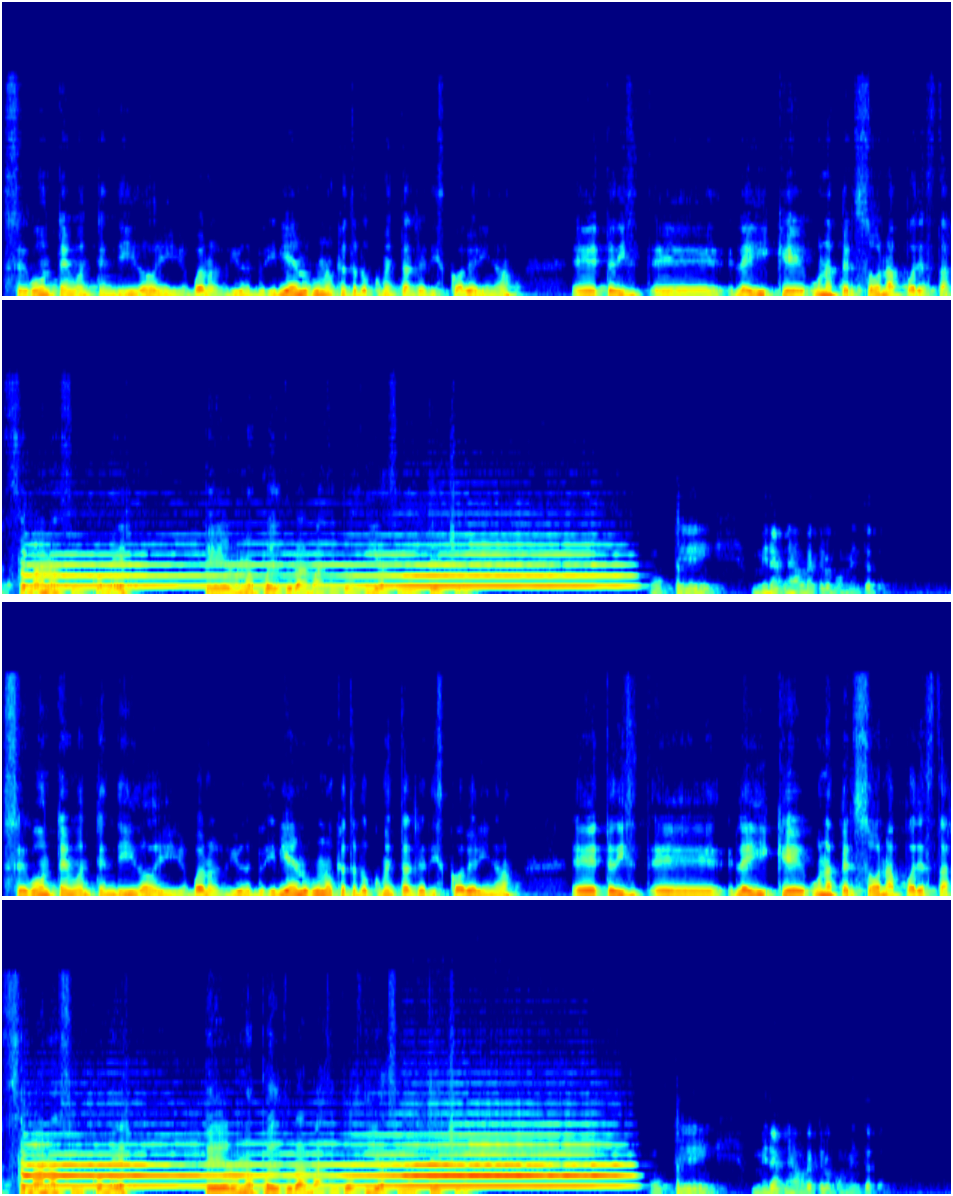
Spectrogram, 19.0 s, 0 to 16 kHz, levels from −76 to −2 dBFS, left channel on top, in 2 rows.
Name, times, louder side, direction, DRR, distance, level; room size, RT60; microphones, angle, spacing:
voice 1, 0.0-5.2 5.7-10.8 11.5-14.2, right 3 dB, 80° right, 9 dB, 1.1 m, -25 dB
Trumpet, 9.6-15.9, right 5 dB, 55° right, 0.9 m, -21 dB
voice 2, 15.9-16.7 17.0-18.2, left 1 dB, 25° right, -1 dB, 3.1 m, -36 dB
24.5 x 9.9 x 5.1 m, 0.40 s
head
